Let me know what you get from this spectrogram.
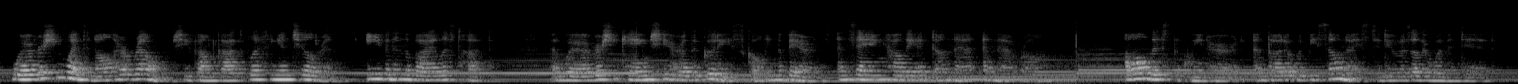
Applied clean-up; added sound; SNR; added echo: none; Piano; 11 dB; reverberation time 0.7 s.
